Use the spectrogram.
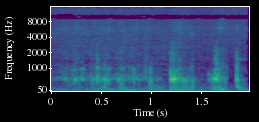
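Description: Seasoned potato wedges being tossed and stirred on a hot griddle, giving soft scraping and shuffling strokes with a faint sizzle underneath and two sharper scrapes near the end.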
